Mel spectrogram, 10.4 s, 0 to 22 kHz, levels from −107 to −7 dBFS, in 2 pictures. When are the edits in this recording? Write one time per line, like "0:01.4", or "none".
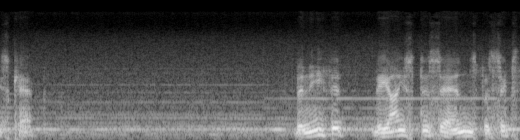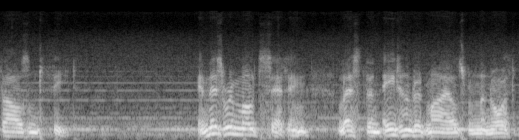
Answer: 0:04.6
